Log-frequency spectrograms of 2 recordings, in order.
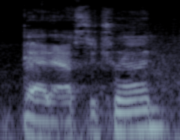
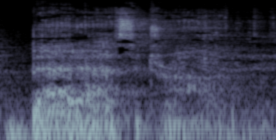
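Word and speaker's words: Badassatron: floating right now is bad acetron which is actually pronounced bad asron o bad acetron is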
